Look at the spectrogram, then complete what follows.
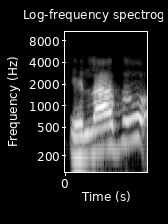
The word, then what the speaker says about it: helado: and that's an ice-cream helado eyes allahu so when a ladder remember H is not pronounced we'd have los olivos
